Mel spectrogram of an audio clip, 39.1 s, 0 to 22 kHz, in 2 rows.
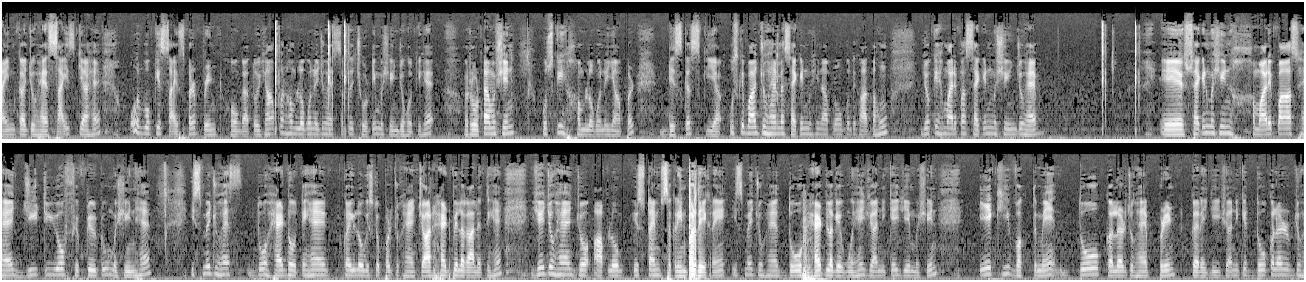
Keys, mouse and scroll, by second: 5.2-7.7 drag, 7.7 shift+F2, 11.7 Page_Up, 16.7 Page_Up, 16.9 click, 17.9 Page_Down.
